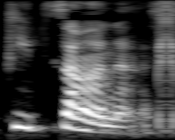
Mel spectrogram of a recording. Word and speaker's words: Pizzana: Talk to me about Pisana. Is it pronounced Pisana? – You're very close. It's pizzana. – Pizzana.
